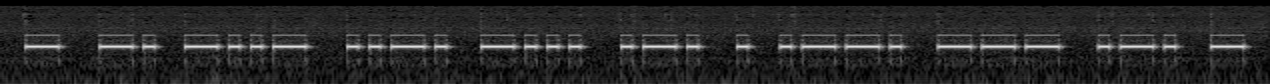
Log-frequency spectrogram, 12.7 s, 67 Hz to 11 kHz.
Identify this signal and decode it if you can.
Morse code, heard as a keyed tone, about 11 wpm, 650 Hz. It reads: TNX FB REPORT
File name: jh8cbh / 2026cw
